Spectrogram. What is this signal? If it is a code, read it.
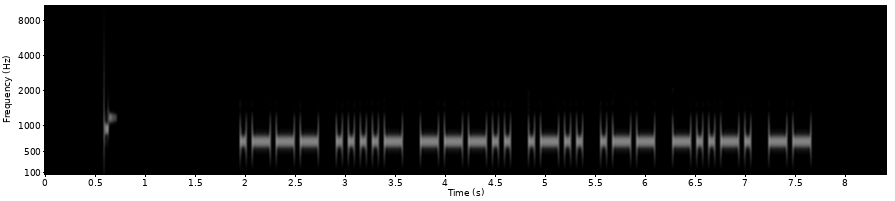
Morse code, heard as a keyed tone, about 20 wpm, 700 Hz. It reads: J48LW/M
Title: Difficult Call Signs 20wpm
